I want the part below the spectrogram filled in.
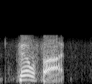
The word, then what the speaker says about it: fylfot: So I thought F-Y-L, and then fought. I'll do, let's see, fought rhymes with lot, then got, and hot. So I'll say fought is F-O-T. Let's try that. So I said, philfot, F-Y-L-F-O-T, philfot.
